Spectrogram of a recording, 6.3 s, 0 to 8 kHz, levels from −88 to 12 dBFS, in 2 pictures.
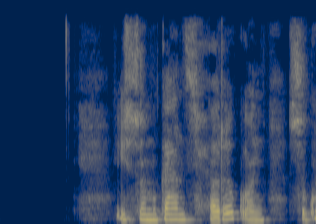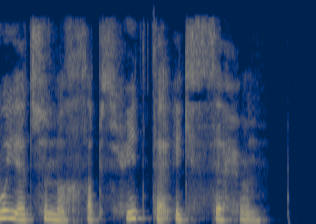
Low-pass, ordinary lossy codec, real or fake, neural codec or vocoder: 7.2 kHz; AAC, 48 kbps; fake; codec, 16 kHz, 4 kbps, FreqCodec, larger model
